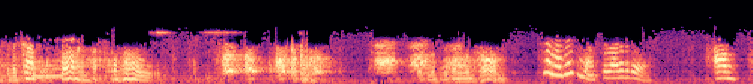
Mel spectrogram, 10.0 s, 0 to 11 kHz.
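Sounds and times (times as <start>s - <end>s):
speech: 0.2s - 2.2s, 5.7s - 6.9s, 7.7s - 8.8s, 9.5s - 10.0s
dog barking with a whiny yelping edge: 2.9s - 5.9s.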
